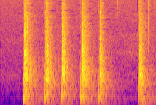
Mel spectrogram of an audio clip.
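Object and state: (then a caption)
Solid wooden camper floor structure. Knocks on the wooden structure of a pedal-powered camper van built from scrap, near the floor supports at the back of the furniture that are to be resin-coated. Six sharp, dry knocks come in a quick run of five and then one more after a short pause, each dying away fast. The structure sounds solid.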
